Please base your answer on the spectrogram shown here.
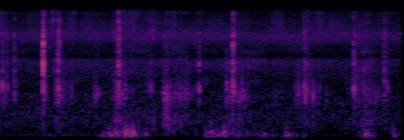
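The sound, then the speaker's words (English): Footsteps on a walk around a farm on an autumn morning, a steady series of soft crunching steps at an easy walking pace, fairly faint, with no voices. “I am at my parents' farm, Oriole Acres as I have dubbed it, for the Thanksgiving festivities, and I'm just taking a walk on a beautiful autumn morning”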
